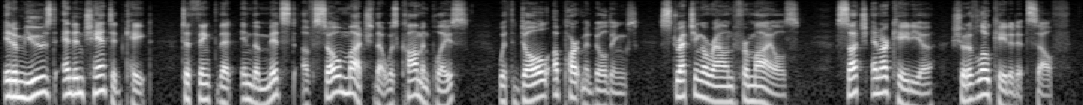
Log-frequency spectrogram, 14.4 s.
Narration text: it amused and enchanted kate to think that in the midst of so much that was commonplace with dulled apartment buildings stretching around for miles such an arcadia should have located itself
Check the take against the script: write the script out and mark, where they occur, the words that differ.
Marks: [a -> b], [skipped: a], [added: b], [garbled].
it amused and enchanted kate to think that in the midst of so much that was commonplace with [dulled -> dull] apartment buildings stretching around for miles such an arcadia should have located itself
